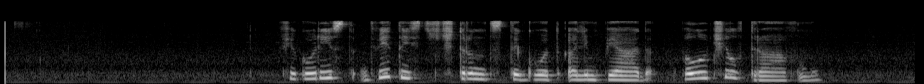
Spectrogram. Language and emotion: Russian, sad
